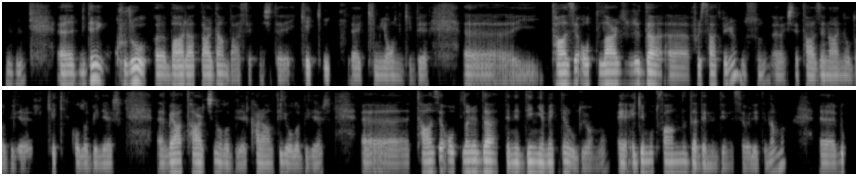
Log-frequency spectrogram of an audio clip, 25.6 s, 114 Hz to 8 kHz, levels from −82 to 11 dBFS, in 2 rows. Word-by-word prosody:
Hı - - -10
hı. 115 +4 -9 0.5
Eee, 110 0 +4
bir 115 0 -6
de 160 -4 +5
kuru, 135 +5 +6
ııı, 105 -1 +3
baharatlardan 105 0 +4
bahsettin. 90 0 -9
İşte 85 0 -5
kekik, 95 - -1 0.3
iii, 95 -1 -1
kimyon 95 -2 -4
gibi. 95 +4 -6 0.6
Iıı, - - -2
y - - -9 0.2
taze 115 +3 +7
otları 120 +1 +4
da, 115 -2 +8
ııı, 100 -1 -2
fırsat 110 +2 -1
veriyor 145 +10 0
musun? 155 - -11
Iıı, 95 0 -5
işte - - 0
taze 95 0 0
nane, 95 0 -2
olabilir, 95 +1 -8
kekik - - -7
olabilir, 95 0 -4 0.5
eee, 95 0 -3
veya 110 +1 +6
tarçın 105 +1 +3
olabilir, 95 -2 -5
karanfil 100 +1 -2
olabilir. 95 0 -5 0.5
Iıı, 95 0 -2
taze 110 +4 +3
otları 115 -1 +1
da 115 -2 +6
denediğin, 105 +1 0
yemekler 105 +2 -1
oluyor 85 -4 -4
mu? 100 - -17
Eee, 100 -2 +1
Ege 100 +3 +2
mutfağını 110 -1 -2
da 90 - +1
denediğini 90 -1 -6
söyledin 90 +1 -8
ama, 140 - -7 0.5
eee, 100 -1 -1
bu. - - -2
100 Hz, 125 wpm, -26 LUFS, 95-115 Hz, 0.6 s, da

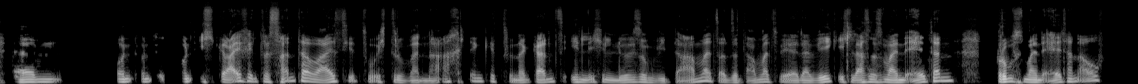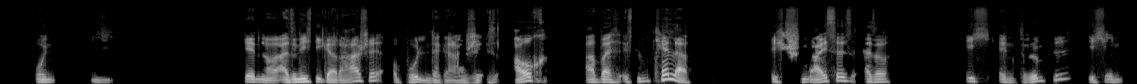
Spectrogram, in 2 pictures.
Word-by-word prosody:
ähm, 115 +1 +1 0.5
und 125 +1 -1
und 130 - -4
i - - -10 0.2
und - - -2
ich - - -3
greife 155 -1 +3
interessanterweise 135 0 0
jetzt, - - -8
wo - - -3
ich - - -4
drüber 90 -3 -3
nachdenke, 135 - -6
zu - - -11
'ner 100 +1 -1
ganz 105 +5 +1
ähnlichen 110 0 -2
Lösung 105 -1 -2
wie 85 - -5
damals. - - -3
Also, 100 0 -3
damals 105 +7 -5
wäre 95 +1 -1
der 95 -1 -2
Weg, 120 +8 +3
ich 115 -1 -1
lasse 105 +3 +1
es 110 0 -2
meinen 100 -2 +3
Eltern 155 - +2 0.4
brumme 125 +1 +6
es 110 - -2
meinen 105 -3 +3
Eltern 115 +9 0
auf 195 0 -3 0.7
und 115 -1 0 0.3
j 105 0 -9 1.3
Genau, 115 -6 +4
also 110 +4 +5
nicht 130 +1 +7
die 135 - +4
Garage, 110 - +2
obwohl 110 0 -1
in 90 - -3
der 95 0 -1
Garage 95 +1 -1
ist - - -8
auch - - +5 0.4
aber 115 0 +4
es 110 +2 -1
ist 120 -2 -6
im 140 +3 -4
Keller. 215 - +5 0.8
Ich - - +1
schmeiße 125 +8 +3
es 160 -6 -1
also, 120 +1 +1 0.8
ich 145 -2 -2
entrümple, 130 - -2 0.2
ich 110 +1 -4
ent 110 -3 -5
115 Hz, 160 wpm, -25 LUFS, 100-130 Hz, 1.3 s, nicht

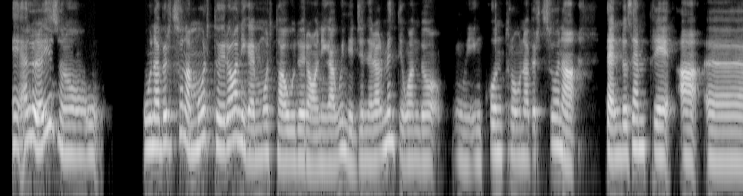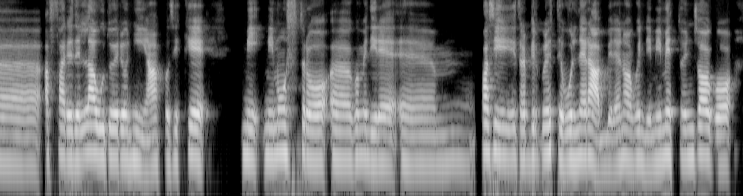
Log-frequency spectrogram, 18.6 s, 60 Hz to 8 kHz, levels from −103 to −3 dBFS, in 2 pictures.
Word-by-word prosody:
Ehm, 215 -1 -3
allora 240 +3 +4
io 355 - +2
sono 175 - -3
u 175 - -8 0.5
una 210 +1 +3
persona 225 +1 0
molto 230 +4 0
ironica 220 -2 +2
e 155 - +1
molto 175 +1 -6
autoironica, 145 -2 0
quindi 175 -5 -4
generalmente 160 +9 -3
quando, 150 0 -4
u 155 -2 -11
incontro 170 +5 -5
una 165 -1 -4
persona 215 -10 0 0.4
tendo 170 0 +2
sempre 200 -3 0
a, 160 -1 +3
ehm, 145 -3 -2
a - - -2
fare 160 -2 0
dell'autoironia 155 -4 +3
cosicché 470 - +1 0.4
mi 160 -3 -2
mi 165 -1 -3
mostro, 165 -3 +1
ehm, 150 -2 0
come 155 0 -2
dire, 145 -1 0
ehm, 140 +1 -8
quasi 170 -3 +1
tra 155 0 -1
virgolette 165 +1 -1
"vulnerabile", 145 -3 +4
no, 150 0 0
quindi 145 -2 -4
mi 145 +2 -3
metto 165 0 -1
in 155 +1 -2
gioco, 160 -4 +3
160 Hz, 140 wpm, -23 LUFS, 150-175 Hz, 0.5 s, allora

